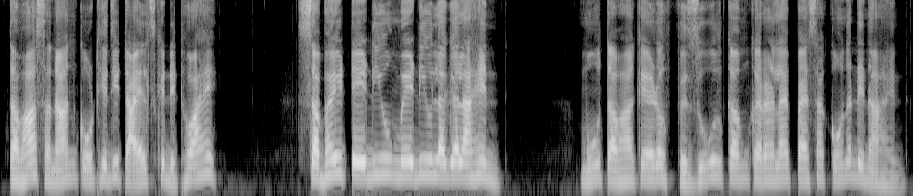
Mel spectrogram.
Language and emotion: Sindhi, angry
